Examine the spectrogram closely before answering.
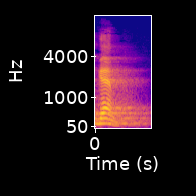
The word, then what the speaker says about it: জ্ঞান: দেখো তোমরা এখানে দেখো, এখানে স্বরে আ দিয়েছি, উচ্চারণটা হওয়ার কথা ছিল গান, কি গান, কিন্তু আমরা উচ্চারণ করি এর মতো, কি বলি, জ্ঞান।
